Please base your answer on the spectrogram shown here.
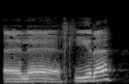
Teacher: هذه الراء مرققة، السبب لأن هذه الراء مفتوحة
